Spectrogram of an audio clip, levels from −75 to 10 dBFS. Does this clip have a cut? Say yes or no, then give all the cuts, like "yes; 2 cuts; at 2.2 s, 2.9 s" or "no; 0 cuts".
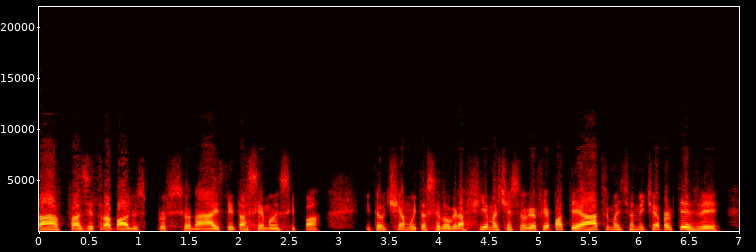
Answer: no; 0 cuts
